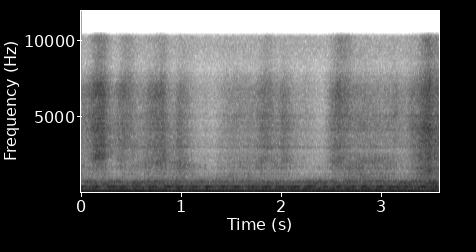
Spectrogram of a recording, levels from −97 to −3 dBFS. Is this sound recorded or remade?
remade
